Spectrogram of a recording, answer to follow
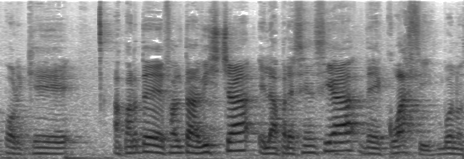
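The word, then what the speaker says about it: Višća: Marek Hamšík, la leyenda del Nápoles, clave en el título de liga de la temporada pasada, y también Edin Visca. No, o sea, se lee como Visca al Barça, pero se pronuncia con una CH.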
